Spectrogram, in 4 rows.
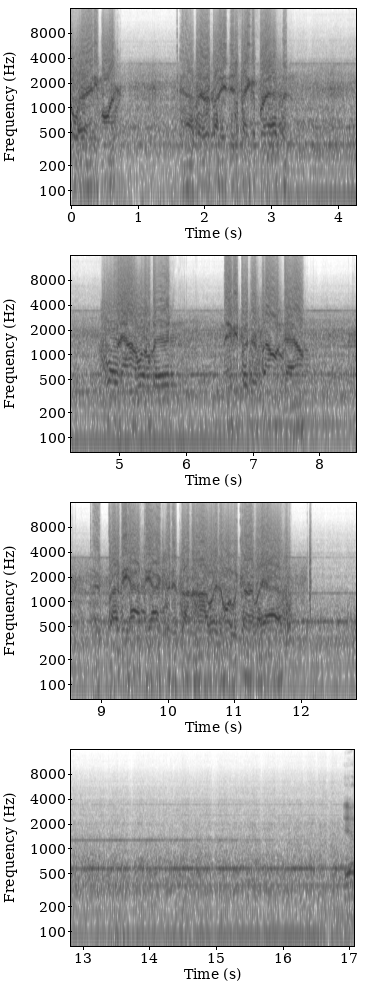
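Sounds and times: vehicle engine drone: 0.0s - 17.0s.

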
